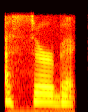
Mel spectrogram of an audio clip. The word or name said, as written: acerbic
